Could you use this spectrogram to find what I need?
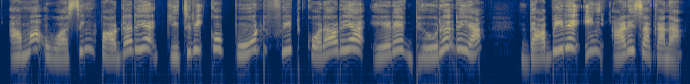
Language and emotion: Santali, angry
